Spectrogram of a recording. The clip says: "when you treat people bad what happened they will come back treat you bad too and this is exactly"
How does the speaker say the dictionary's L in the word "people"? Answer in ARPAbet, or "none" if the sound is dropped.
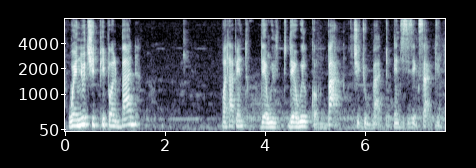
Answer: L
